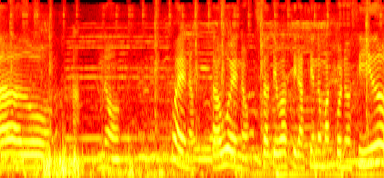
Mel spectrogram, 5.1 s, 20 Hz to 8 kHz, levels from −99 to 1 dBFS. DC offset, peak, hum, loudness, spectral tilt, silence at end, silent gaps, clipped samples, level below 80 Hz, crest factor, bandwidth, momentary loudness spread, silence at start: under 0.1%; 0 dBFS; none; -17 LUFS; -5.5 dB/octave; 0 s; none; under 0.1%; -38 dBFS; 16 dB; 8 kHz; 6 LU; 0 s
